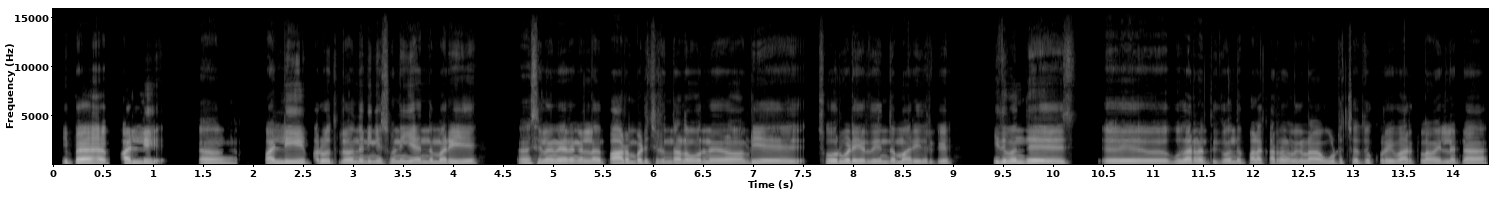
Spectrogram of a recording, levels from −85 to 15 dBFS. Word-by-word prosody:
இப்ப 150 +3 +3 0.4
பள்ளி 145 +5 +3 0.5
அ - - +2 0.6
பள்ளி 150 +6 +3 0.2
பருவத்துல 135 -2 -1
வந்து 140 +2 -1
நீங்க 125 -1 -1
சொன்னீங்க, 125 +1 -1
இந்த 115 -1 -2
மாரி, 120 0 +2 0.6
அ - - -4
சில 115 0 0
நேரங்கள்ல 125 0 +2 0.2
பாடம் 115 +1 +3
படிச்சிருந்தாலும், 115 +2 -1
ஒரு 110 - -2
நேரம் 115 +1 +1
அப்டியே 110 +1 0 0.5
சோர்வடைறது. 115 -2 +1
இந்த 100 -1 -3
மாரி 100 -1 -1
இருக்கு. 100 +3 -5 0.5
இது 140 - +3
வந்து, 145 +2 +2 0.4
ஸ் - - -26 0.4
அ, - - +2 0.7
உதாரணத்துக்கு 125 -2 -1
வந்து 125 +1 -3
பல 120 0 +1
காரணங்கள் 120 -2 -3
இருக்கலாம். 100 0 -1
ஊட்டச்சத்து 115 -2 -6
குறைவா 105 0 -1
இருக்கலாம் 100 +1 -3
இல்லாட்னா, 105 +2 -2
120 Hz, 145 wpm, -23 LUFS, 110-125 Hz, 0.7 s, இப்ப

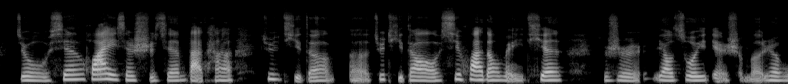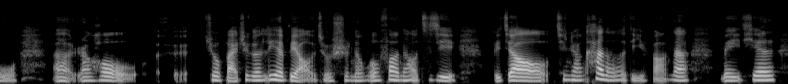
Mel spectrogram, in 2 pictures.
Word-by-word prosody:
就 185 -2 -1
先 225 +5 0
花 235 +1 +6
一 230 - +3
些 205 -2 -2
时 165 -3 -5
间 180 +1 -3
把 205 - +2
它 185 +2 -3 0.3
具 245 -2 -3
体 220 - -6
地 175 +1 -3
呃， - - -4
具 225 +4 -5
体 - - -7
到 180 -3 +2
细 235 +6 -2
化 215 -2 +5
到 190 0 +2
每 190 - -2
一 90 - -6
天， 195 -1 +1 0.4
就 180 - -7
是 180 -3 -3
要 185 -2 +1
做 185 +1 0
一 185 - +1
点 - - -5
什 - - -9
么 - - -5
任 190 -1 +1
务。 185 - -5 0.3
呃， 170 -3 -1
然 175 +1 -1
后， 185 - +1 0.3
呃， - - -13 0.2
就 195 -3 0
把 - - +2
这 210 - -5
个 190 -1 +2
列 205 0 +4
表 185 -2 +2
就 - - -5
是 180 +2 -6
能 170 -1 -4
够 185 - 0
放 200 0 +3
到 190 0 +1
自 205 - -11
己 180 -1 +1 0.3
比 155 - -3
较 170 -3 +6
经 215 - -6
常 195 -2 0
看 245 +4 +4
到 195 -3 0
的 200 - -2
地 - - -6
方， 180 - -4
那 185 -2 +3 0.3
每 170 0 0
天， 200 0 +3
190 Hz, 235 characters per minute, -23 LUFS, 180-205 Hz, 0.4 s, 花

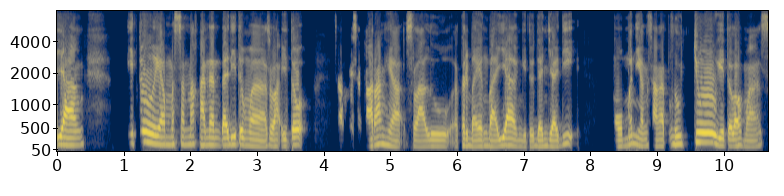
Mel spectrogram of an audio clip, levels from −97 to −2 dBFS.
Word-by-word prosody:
Yang 150 -1 +4 0.6
itu, 190 -1 +3
yang 160 -2 +2
mesen 160 +1 -4
makanan 150 -2 -1
tadi 155 +3 +3
tuh, 155 - +3
Mas, 130 -3 -1
wah, 130 0 0
itu 480 - +1 0.6
sampai - - -9
sekarang 165 - +1
ya, 125 -4 -1
selalu, 125 +1 -2
eee, - - -10
terbayang-bayang 135 +2 +1 0.2
gitu, 115 - -7
dan 125 +1 -2
jadi 135 - -2 0.6
momen 135 +7 -2
yang 130 -2 -3
sangat 130 -2 -2
lucu, 190 +5 +4
gitu 140 -2 +1
loh, 135 +2 +3
Mas. 120 +3 -6
145 Hz, 145 wpm, -19 LUFS, 125-165 Hz, 0.6 s, Yang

